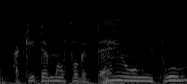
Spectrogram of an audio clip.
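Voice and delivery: put-on cowboy voice with Mexican accent. Playing a voice round with friends: cowboy with Mexican accent. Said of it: "Cowboy with a Mexican accent".

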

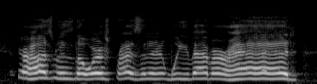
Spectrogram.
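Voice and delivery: very high shouted yell. Recounting a heckler at the president's wife, retelling a heckler's yell.

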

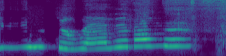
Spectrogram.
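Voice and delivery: mock very high, tearful crying child voice. Imagining a kid reacting to a toy made of rabbit: mock crying child. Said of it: "my kid would be, like, crying".

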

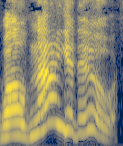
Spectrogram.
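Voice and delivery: voice cracking repeatedly in a row. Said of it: "super hot voice cracks all in a row".

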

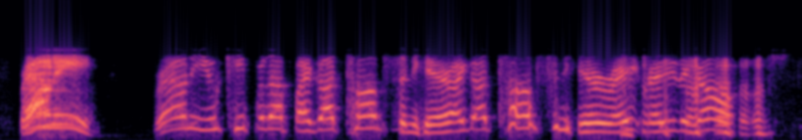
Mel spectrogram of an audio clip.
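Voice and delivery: very high-pitched, acted-out coach yell. Retelling how his coach yelled at an opposing player: imitating a coach yelling. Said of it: "he starts yelling at Brownie".

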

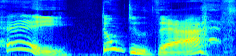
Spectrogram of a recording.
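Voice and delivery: very slow, gentle, sing-song mild scolding. Retelling a father's reaction to his daughter with a shotgun, imitating light scolding. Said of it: "the tone he uses is basically like he's like lightly scolding her".

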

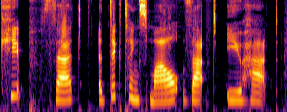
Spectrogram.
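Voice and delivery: plain

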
